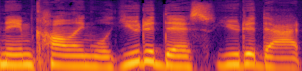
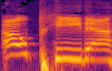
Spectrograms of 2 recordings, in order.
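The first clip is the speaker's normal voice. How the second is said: high, exasperated, fed-up cartoon voice; 7 semitones higher, 4 dB louder than usual. Describing how annoyed Lois gets with Peter: Lois from Family Guy voice. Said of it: "Lois on the Family Guy ... she's just like".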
